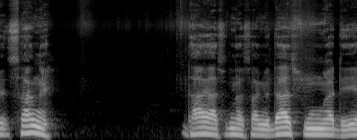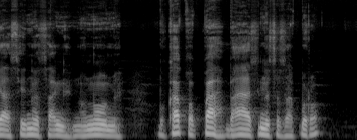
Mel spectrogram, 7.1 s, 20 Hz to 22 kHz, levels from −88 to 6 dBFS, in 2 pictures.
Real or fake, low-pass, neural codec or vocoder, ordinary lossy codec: real; none; none; none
